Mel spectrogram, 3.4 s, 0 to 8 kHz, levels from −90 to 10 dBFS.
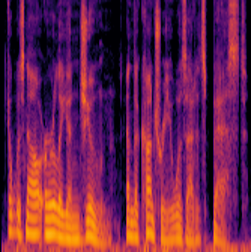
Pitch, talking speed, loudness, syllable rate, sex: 110 Hz, 235 wpm, -16 LUFS, 5.1 syllables/s, male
